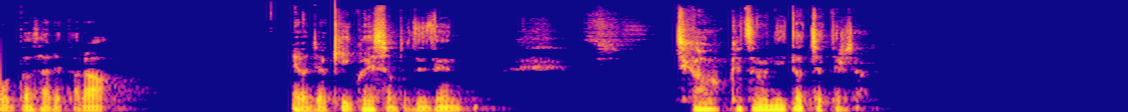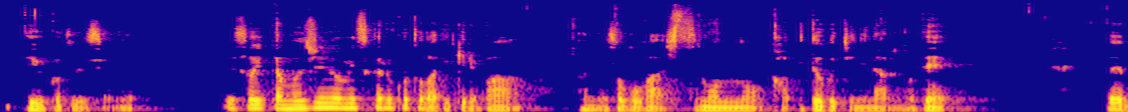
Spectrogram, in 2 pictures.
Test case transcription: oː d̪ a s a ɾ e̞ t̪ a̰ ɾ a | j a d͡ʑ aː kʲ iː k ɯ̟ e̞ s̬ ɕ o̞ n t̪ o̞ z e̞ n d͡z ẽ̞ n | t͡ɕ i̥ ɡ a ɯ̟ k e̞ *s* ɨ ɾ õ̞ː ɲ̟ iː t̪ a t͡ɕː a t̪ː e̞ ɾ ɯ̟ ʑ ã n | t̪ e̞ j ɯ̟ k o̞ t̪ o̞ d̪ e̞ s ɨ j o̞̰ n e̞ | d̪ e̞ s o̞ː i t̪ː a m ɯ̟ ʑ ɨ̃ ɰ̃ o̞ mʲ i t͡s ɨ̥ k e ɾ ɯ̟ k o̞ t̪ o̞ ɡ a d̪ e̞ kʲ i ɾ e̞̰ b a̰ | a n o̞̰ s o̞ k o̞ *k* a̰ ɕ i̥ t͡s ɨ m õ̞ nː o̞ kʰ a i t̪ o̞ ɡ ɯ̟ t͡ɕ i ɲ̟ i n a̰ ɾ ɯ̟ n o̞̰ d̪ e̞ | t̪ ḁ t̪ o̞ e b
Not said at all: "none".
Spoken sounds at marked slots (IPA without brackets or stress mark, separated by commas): t͡s, ɡ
